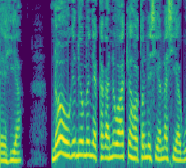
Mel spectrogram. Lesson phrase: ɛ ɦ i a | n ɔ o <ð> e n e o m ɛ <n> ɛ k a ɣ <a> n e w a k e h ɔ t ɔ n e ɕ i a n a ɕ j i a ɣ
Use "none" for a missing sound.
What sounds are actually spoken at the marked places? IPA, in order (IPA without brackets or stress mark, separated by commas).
ɣ, ɲ, a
